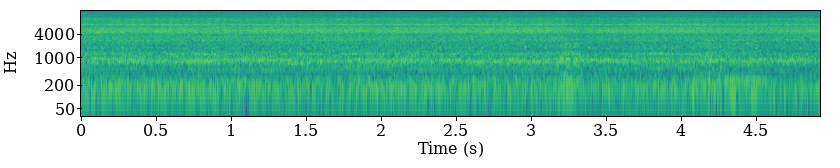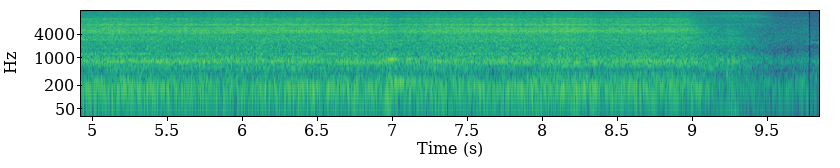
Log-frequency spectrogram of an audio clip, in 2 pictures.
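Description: Mercedes-Benz W124 wagon's engine running steadily at idle as the car creeps forward into a parking space. The sound drops away sharply near the end.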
